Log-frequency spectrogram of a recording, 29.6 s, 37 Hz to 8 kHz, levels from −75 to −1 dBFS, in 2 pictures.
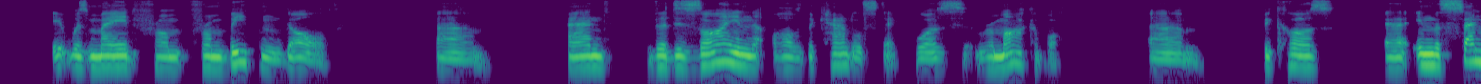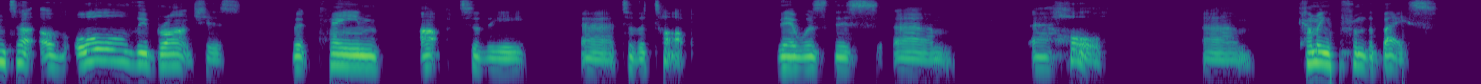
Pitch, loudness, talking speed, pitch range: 105 Hz, -29 LUFS, 95 wpm, 95-125 Hz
